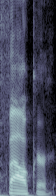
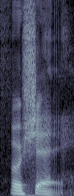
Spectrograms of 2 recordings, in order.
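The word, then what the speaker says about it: Faucher: And someone was like, no, it's not Fowler. It's Fauché. It's big league pronunciation. Yeah. I don't know how they got Fauché out of that, but sure.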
